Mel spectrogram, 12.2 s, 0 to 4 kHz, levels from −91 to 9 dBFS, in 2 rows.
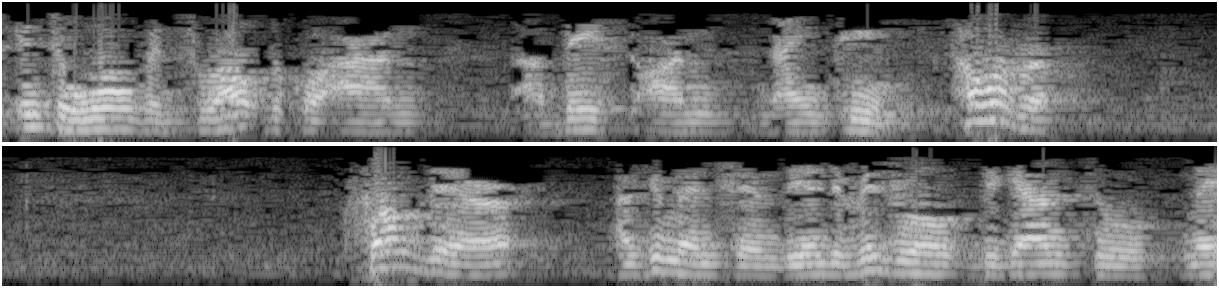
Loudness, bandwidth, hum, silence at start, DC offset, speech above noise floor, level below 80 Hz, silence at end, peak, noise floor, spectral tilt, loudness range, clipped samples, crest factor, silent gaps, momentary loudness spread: -13 LUFS; 4 kHz; none; 0 s; under 0.1%; 31 dB; -54 dBFS; 0 s; 0 dBFS; -44 dBFS; -10.5 dB/octave; 4 LU; 0.2%; 14 dB; none; 14 LU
